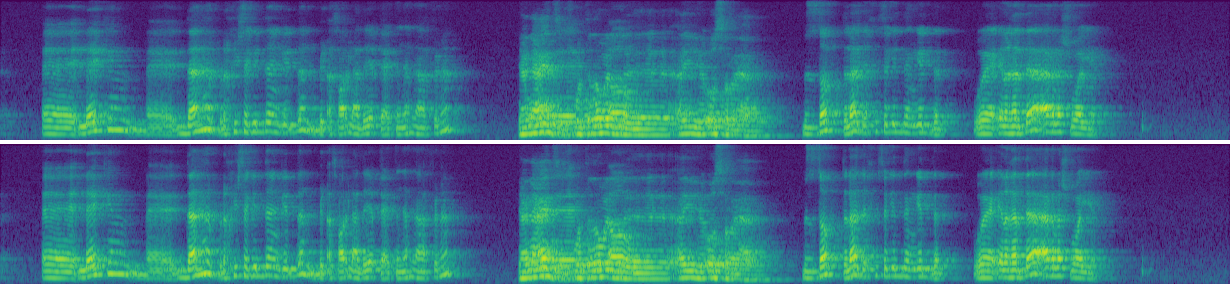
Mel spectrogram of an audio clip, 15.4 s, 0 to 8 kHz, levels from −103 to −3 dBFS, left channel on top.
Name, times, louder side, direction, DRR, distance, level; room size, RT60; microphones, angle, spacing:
voice 1, 0.5-5.6 6.9-7.2 7.6-8.0 10.0-11.8 12.2-13.7, right 2 dB, 35° right, 7 dB, 1.0 m, -23 dB
voice 2, 6.5-9.5, right 1 dB, 15° right, -4 dB, 5.2 m, -21 dB
18.0 x 10.5 x 6.3 m, 0.84 s
head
